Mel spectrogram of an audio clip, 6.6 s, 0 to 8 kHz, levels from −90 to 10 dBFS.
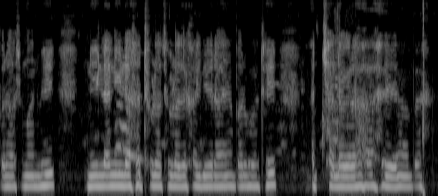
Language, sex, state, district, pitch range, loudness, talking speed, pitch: Hindi, male, Chhattisgarh, Korba, 160-165 Hz, -32 LUFS, 180 wpm, 160 Hz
